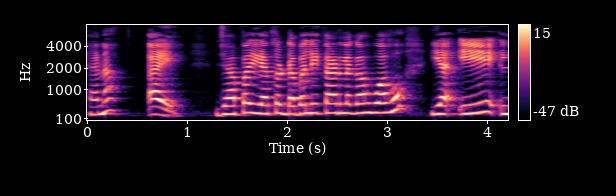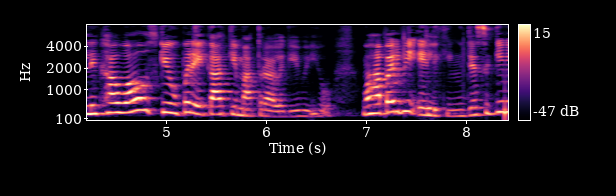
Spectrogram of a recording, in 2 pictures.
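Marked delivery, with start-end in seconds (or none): none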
